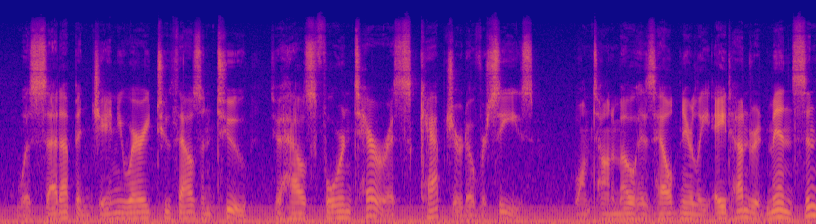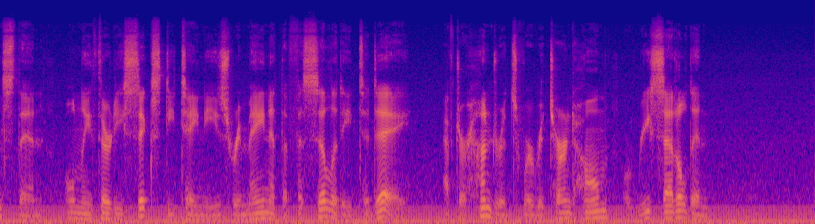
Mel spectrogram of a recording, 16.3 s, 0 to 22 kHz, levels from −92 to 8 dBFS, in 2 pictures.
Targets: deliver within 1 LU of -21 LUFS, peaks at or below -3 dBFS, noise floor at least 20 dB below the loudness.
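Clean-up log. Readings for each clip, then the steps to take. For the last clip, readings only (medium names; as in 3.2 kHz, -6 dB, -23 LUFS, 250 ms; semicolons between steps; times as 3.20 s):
hum 60 Hz; highest harmonic 300 Hz; hum level -36 dBFS; noise floor -38 dBFS; noise floor target -49 dBFS; loudness -28.5 LUFS; peak level -7.0 dBFS; loudness target -21.0 LUFS
-> de-hum 60 Hz, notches 5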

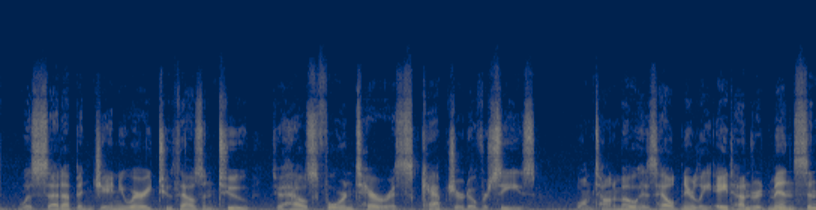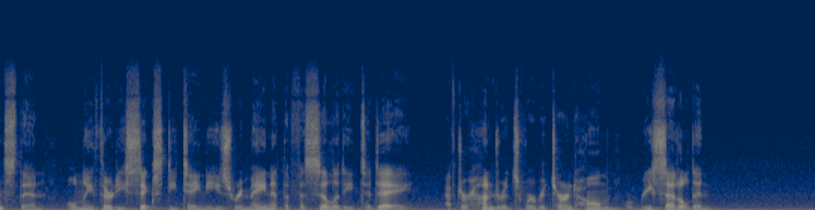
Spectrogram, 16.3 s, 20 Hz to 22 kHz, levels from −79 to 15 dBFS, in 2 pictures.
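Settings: hum not found; noise floor -44 dBFS; noise floor target -49 dBFS
-> noise print and reduce 6 dB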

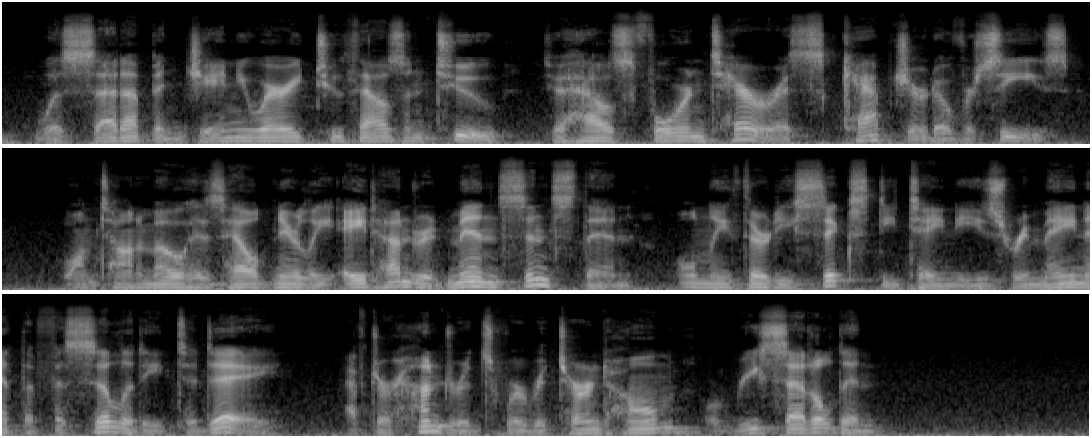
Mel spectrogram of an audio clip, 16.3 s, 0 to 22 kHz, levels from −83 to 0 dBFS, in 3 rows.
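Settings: noise floor -49 dBFS; loudness -28.5 LUFS; peak level -7.0 dBFS; loudness target -21.0 LUFS
-> trim +7.5 dB; peak limiter -3 dBFS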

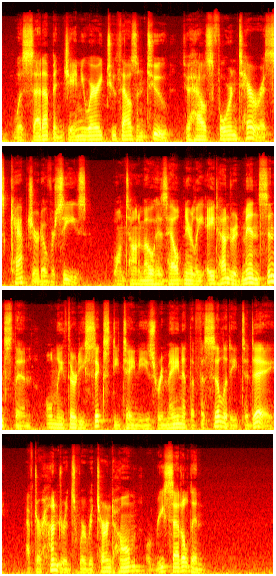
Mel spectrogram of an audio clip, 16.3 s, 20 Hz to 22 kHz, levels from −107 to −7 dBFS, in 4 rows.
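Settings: loudness -21.0 LUFS; peak level -3.0 dBFS; noise floor -42 dBFS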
